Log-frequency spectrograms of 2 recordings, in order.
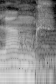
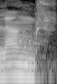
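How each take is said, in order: No difference in how they are said.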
